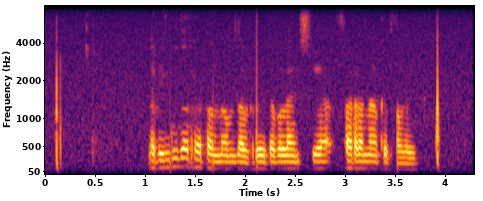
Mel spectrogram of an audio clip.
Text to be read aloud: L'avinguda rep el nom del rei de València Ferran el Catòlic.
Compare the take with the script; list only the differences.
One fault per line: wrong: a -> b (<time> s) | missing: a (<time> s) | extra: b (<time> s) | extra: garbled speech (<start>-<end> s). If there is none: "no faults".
no faults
